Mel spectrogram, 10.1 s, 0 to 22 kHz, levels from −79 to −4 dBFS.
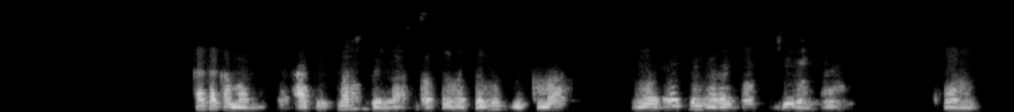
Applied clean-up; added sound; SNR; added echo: neural mask model Resemble Enhance denoiser.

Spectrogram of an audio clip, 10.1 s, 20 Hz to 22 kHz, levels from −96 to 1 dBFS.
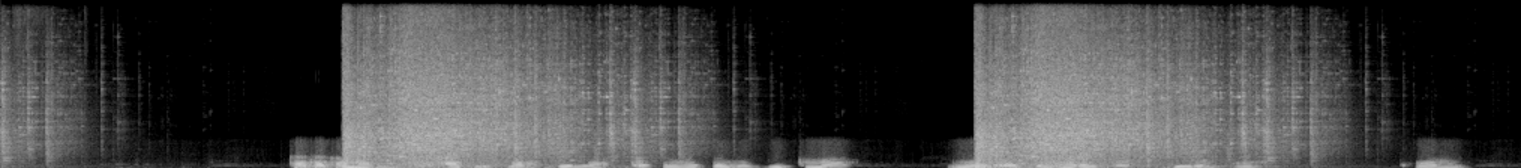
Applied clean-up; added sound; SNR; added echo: none; Shatter; -3 dB; none.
